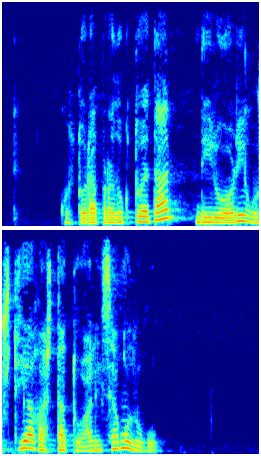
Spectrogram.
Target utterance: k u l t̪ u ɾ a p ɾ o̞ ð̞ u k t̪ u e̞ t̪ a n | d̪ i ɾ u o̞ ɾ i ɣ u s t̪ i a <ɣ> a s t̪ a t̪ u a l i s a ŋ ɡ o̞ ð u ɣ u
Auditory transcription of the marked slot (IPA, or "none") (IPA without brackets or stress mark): ɣ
